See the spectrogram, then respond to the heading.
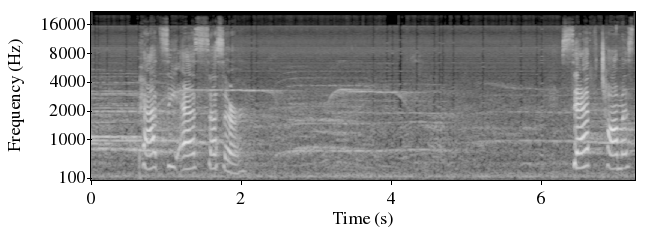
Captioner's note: cheering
